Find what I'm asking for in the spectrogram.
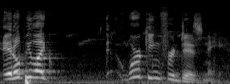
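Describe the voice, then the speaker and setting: A man playing a grandiose, shifty low-budget movie director, eager and wheedling, in a radio comedy. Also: huge pitch swings, normal speed, fairly bright tone, full character voice. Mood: evasive wheedling. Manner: enthusiastic, evasive, wheedling. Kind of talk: live radio comedy acting. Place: live show in a park. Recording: live show with faint background noise.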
